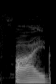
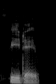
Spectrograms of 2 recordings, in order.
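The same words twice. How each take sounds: First: The name is pronounced just as it is spelled. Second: The name is not pronounced as it is spelled. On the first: The speaker calls it right. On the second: The speaker calls it wrong.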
